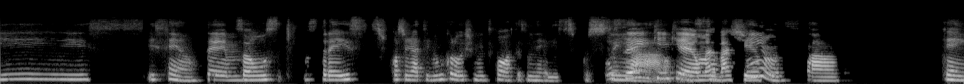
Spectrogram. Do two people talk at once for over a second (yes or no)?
yes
